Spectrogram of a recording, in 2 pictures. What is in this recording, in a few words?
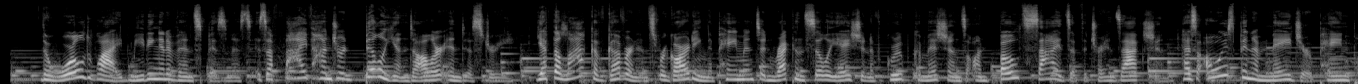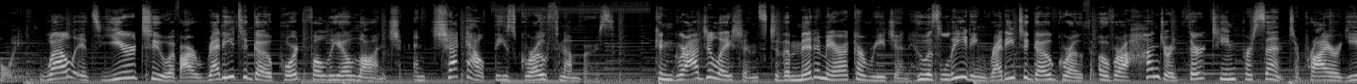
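Narration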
